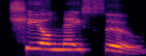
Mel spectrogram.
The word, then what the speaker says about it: Chionesu: me Chi, because it's spelled Chihonesu. So the first 3 letters is Chi. So, but it's Chi. Break it into syllable. Break it into white folk syllables. Chi O Ne Su. And that's pretty much how it's pronounced.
